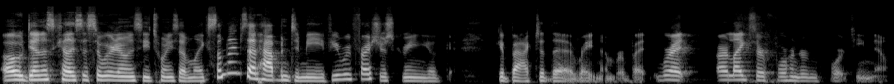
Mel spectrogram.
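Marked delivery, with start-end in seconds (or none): none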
